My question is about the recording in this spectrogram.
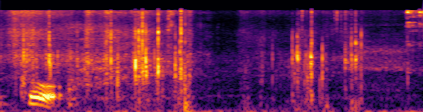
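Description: A voice ends a word with a falling pitch, then about a second and a half of irregular crackling and clicking noise follows.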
